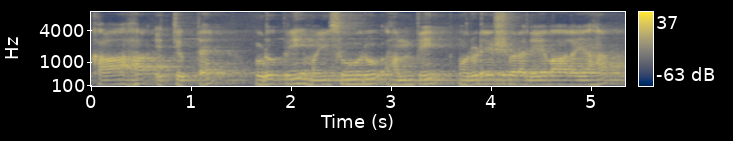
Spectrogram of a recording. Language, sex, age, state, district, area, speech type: Sanskrit, male, 18-30, Karnataka, Shimoga, rural, spontaneous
